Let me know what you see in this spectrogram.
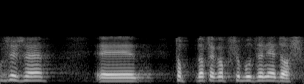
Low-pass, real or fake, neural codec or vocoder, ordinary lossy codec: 3.6 kHz; fake; codec, 24 kHz, 0.5 kbps, DualCodec; MP3, 24 kbps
